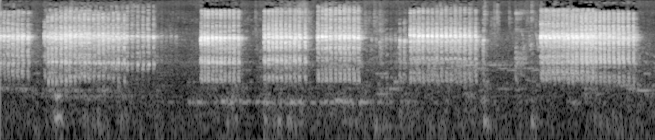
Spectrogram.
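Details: Frogs in the Philippine countryside giving loud, rapid pulsed croaks in bursts of about a second, separated by short gaps, several callers alternating in a noisy chorus.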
